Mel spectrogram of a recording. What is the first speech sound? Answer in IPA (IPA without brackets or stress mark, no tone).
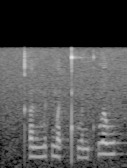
kʰ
